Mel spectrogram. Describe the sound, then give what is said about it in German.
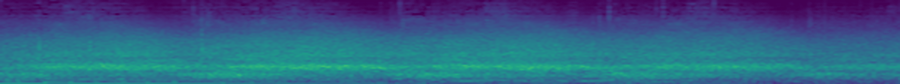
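A large crowd cheers and shouts continuously at the US presidential inauguration event as Trump signs his first executive orders on stage, a dense roar of many voices with occasional whoops rising out of it, loud and sustained throughout. “Die einen jubeln, die anderen sind voll Angst und Zorn.”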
